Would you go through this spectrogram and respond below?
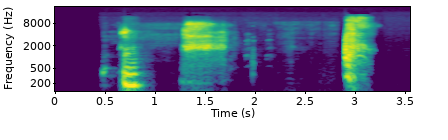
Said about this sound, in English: Were you really just coughing that hard? No, it did. I was coughing, but it wasn't as hard.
